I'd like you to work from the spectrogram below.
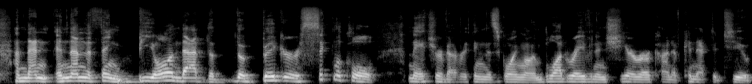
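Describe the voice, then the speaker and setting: A man with a medium-pitched voice and ordinary pitch variation speaks at a fairly quick pace with hardly any pauses, recorded very cleanly against a silent background. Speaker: YouTube show host. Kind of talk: live stream Q&A chat. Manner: fast; animated.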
